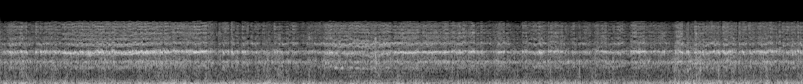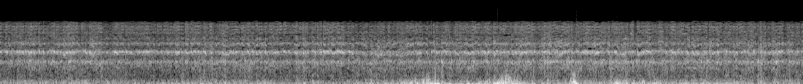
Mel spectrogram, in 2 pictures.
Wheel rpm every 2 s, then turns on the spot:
220, 230, 230, 230, 240, 230, 230, 230.
none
